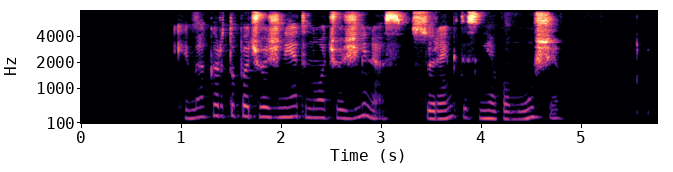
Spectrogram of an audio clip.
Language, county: Lithuanian, Klaipėda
